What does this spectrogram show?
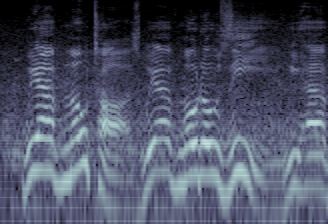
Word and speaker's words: Motoz: We have Motas, we have Moto Z, we have Motos. What is the actual name of your tire? The actual name, it's an Australian company. Yes, sir. They pronounce it Motas. Motas.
